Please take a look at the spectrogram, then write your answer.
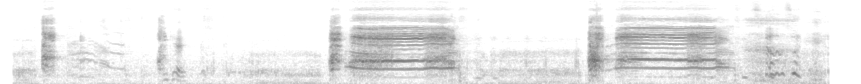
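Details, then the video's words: Dog giving drawn-out yowling barks said to sound like "Batman": two long, harmonic, wavering calls about a second each, with shorter sharp yips and clicks between them. "Hund ruft Batman"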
